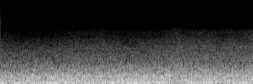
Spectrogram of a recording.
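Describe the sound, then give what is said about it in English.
Wind blows in a steady, loud, rough rush that stays constant from start to finish, with no voices and no distinct events. “That was a sound of wind.”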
